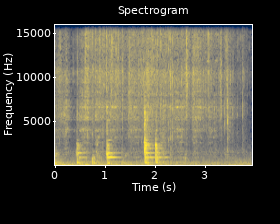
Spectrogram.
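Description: Curry leaves roasting in a pan for a neem-flower thovayal, with soft crackling and a few spoon scrapes and stirs over a steady low hiss.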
